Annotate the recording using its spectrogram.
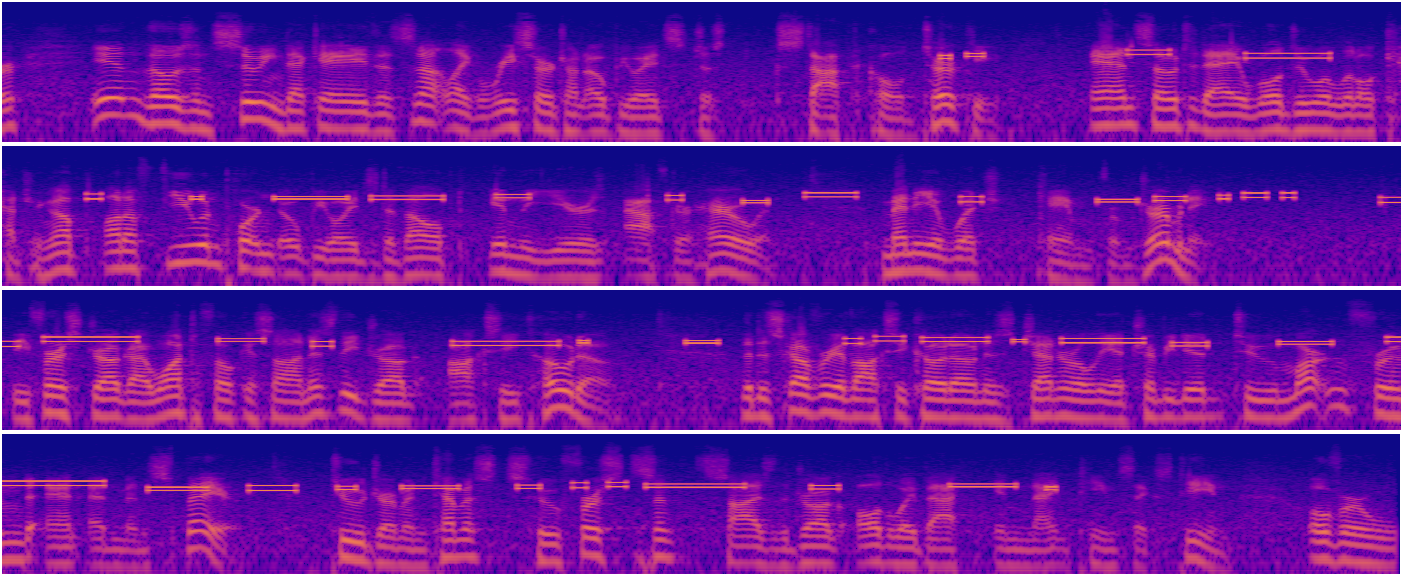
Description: Pairs of high tones at irregular times, with speech in English. There is no code.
